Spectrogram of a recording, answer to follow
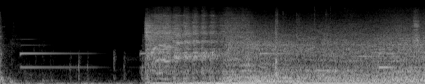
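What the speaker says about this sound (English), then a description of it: "We're gonna go ahead and start it and let it run for a couple minutes just to make sure that nothing's leaking." Lexus car engine started after an oil change, with brief quiet mechanical chimes and clicks, then the engine catching abruptly into a loud, steady running rumble, heard close.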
